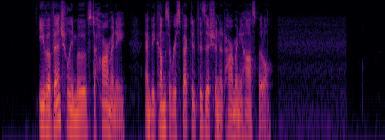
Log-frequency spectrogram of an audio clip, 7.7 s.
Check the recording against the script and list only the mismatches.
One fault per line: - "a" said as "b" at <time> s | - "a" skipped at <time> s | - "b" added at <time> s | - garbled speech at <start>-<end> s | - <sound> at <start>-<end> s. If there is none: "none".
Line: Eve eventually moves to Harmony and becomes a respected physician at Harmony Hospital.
none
